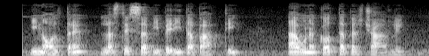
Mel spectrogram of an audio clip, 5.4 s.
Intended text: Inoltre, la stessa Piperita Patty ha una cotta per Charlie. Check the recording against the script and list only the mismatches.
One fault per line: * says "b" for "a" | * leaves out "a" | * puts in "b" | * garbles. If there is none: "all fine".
all fine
